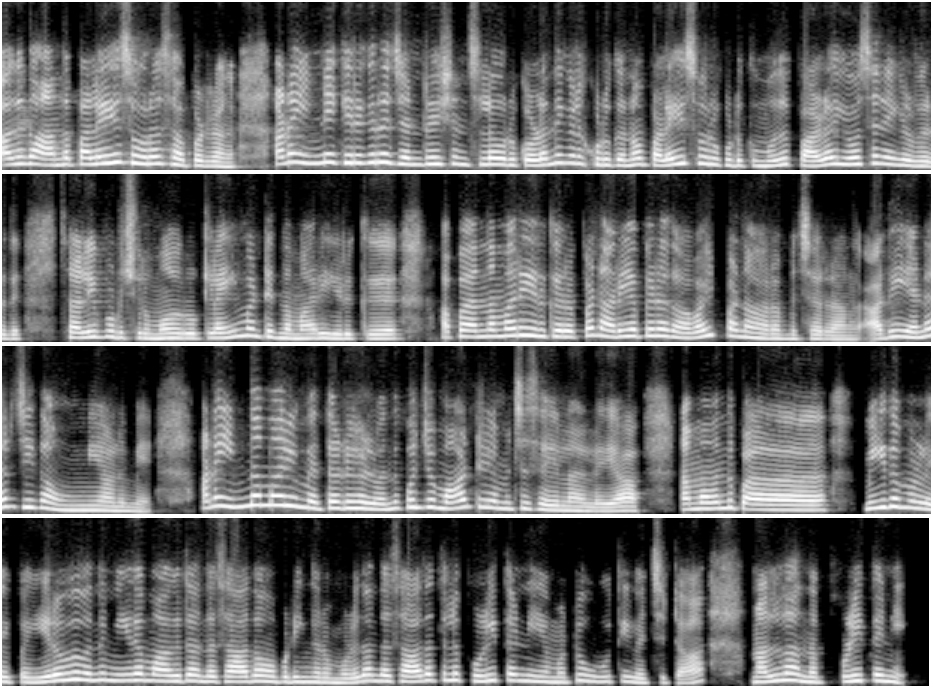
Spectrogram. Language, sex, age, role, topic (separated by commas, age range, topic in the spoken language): Tamil, female, 30-34, guest, வீட்டில் மீதமுள்ள உணவு வீணாகாமல் இருக்க நீங்கள் என்னென்ன வழிகளைக் கடைப்பிடிக்கிறீர்கள்?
